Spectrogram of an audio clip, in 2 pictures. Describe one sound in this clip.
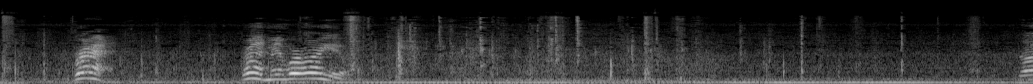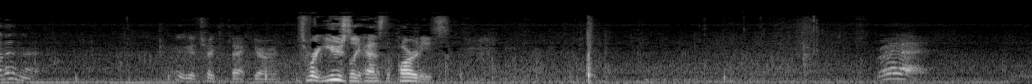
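A young man calls out loudly nearby.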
